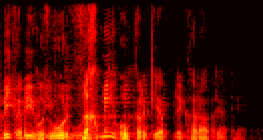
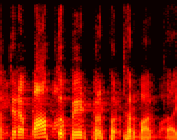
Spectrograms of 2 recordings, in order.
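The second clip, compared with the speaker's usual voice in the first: loud, raised-pitch mocking jibe; retold taunt; 5 semitones higher, 6 dB louder than usual. Intruder mocking the girls about their hungry father, loud taunting. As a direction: throw it out as an imitated sneer.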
